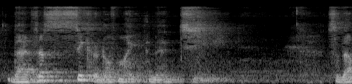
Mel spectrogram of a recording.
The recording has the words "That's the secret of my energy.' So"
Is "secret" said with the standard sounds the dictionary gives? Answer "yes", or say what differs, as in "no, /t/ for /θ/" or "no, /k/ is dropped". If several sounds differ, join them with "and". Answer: yes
